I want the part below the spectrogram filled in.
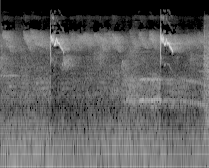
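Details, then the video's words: Two thin, high-pitched notes from a warbling white-eye, each falling quickly in pitch, about two seconds apart, against a low droning background. "Khuyên xanh"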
